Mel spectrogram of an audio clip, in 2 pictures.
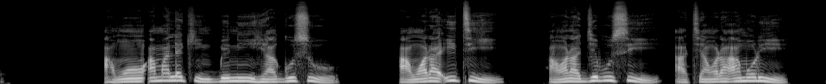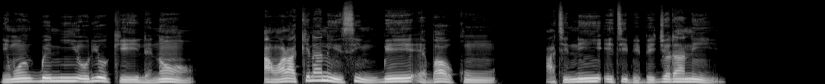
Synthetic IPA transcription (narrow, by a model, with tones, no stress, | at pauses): a˨w̃ɔ̃˧a̰˦mã˦le˦ki˦˨ŋ̩˦ɡ͡be˦nĩ˦i˦hi˧a˧ɡu˦su˦˨ | a̰˨w̃ɔ̃˧a˧ɾa˧ʔi˦ti˦˨ | a̰˨w̃ɔ̃˧ɾa˧d͡ʒe˦bu˦si˦˨a̰˨ti˧a˨w̃ɔ̃˧ɾa˧a˦mo˦ɾi˦˨ | nĩ˦w̃ɔ̃˦ŋ̩˦ɡ͡be˦nĩ˦o˧ɾi˦o˦˨ke˨˦i˨lɛ˨nãː˦˨ | a˨w̃ɔ̃˧ɾa˧ki˦nã˦nĩ˦˨si˦˨ŋ̩˦ɡ͡be˨˦ɛ˦˨ba˨˦o˦˨kũ˧ | a˨ti˧nĩ˦e˧ti˨be˨be˨˦d͡ʒɔ˦da˦nĩ˧˨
